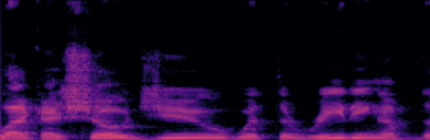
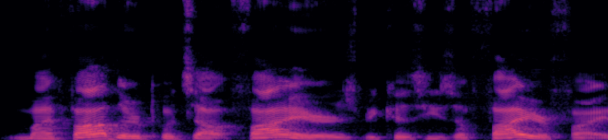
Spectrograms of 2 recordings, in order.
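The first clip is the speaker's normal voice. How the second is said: father, fires, firefighter punched, other words tucked away. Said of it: "See, all the nouns are stressed".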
